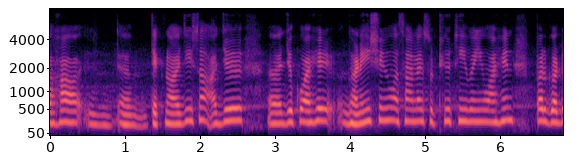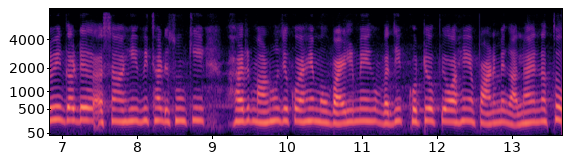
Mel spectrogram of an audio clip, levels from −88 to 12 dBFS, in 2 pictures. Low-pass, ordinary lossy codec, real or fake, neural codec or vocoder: 7.2 kHz; none; fake; codec, 16 kHz, 6 kbps, DAC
